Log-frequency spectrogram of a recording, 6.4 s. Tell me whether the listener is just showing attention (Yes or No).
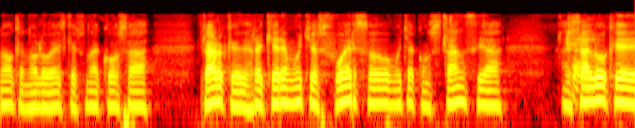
Yes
